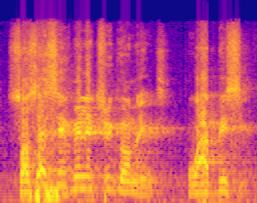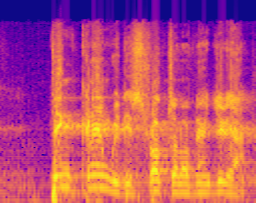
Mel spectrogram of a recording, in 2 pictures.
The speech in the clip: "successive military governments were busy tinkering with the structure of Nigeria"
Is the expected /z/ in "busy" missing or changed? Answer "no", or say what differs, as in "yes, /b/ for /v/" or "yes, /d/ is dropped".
yes, /s/ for /z/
